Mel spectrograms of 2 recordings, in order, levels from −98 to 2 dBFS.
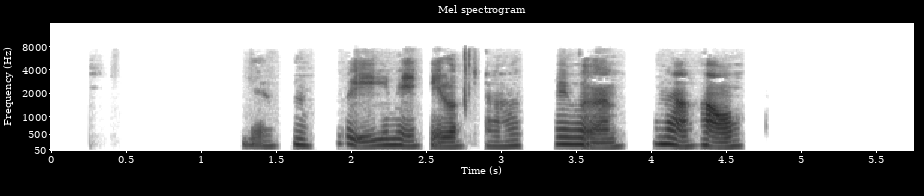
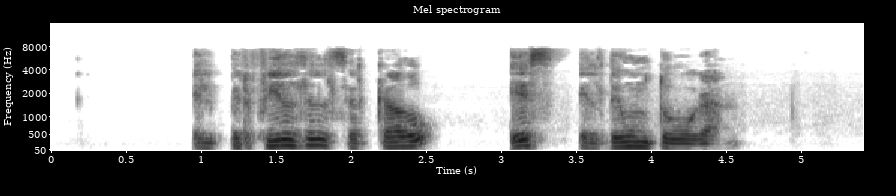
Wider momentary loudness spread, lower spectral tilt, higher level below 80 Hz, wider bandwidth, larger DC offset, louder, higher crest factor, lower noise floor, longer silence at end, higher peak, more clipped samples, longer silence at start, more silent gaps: about the same, 12 LU vs 14 LU; about the same, -6 dB/octave vs -5 dB/octave; about the same, -62 dBFS vs -58 dBFS; about the same, 7.8 kHz vs 7.8 kHz; neither; second, -21 LUFS vs -18 LUFS; about the same, 22 dB vs 18 dB; about the same, under -90 dBFS vs under -90 dBFS; first, 1.15 s vs 0.95 s; about the same, -2 dBFS vs -2 dBFS; neither; first, 1.3 s vs 0.95 s; first, 1.54-1.60 s, 1.77-1.90 s, 2.49-2.53 s, 3.16-3.35 s, 3.85-4.01 s vs none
